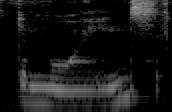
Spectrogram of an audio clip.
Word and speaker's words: Des Moines: I live in is Des Moines and yes you do pronounce the s in this case and this is just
